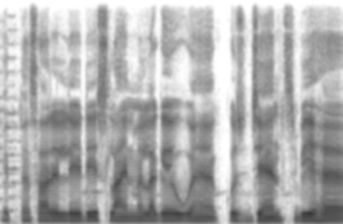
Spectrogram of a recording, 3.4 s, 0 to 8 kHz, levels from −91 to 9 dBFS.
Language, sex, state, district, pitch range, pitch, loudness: Hindi, male, Jharkhand, Deoghar, 125-135 Hz, 130 Hz, -17 LUFS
